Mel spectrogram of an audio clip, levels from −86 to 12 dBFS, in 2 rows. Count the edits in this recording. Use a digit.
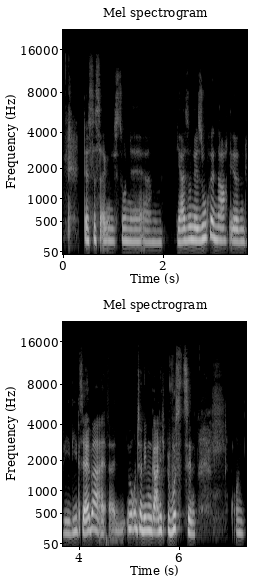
2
